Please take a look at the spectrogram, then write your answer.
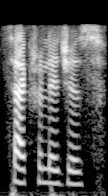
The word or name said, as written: sacrilegious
